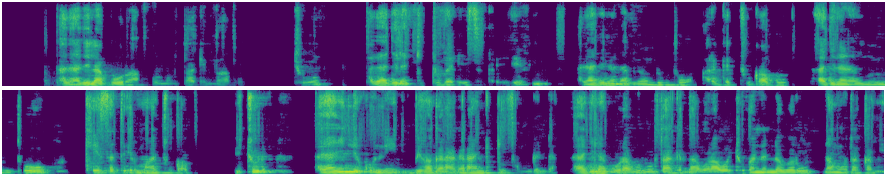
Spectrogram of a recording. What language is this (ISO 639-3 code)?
orm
